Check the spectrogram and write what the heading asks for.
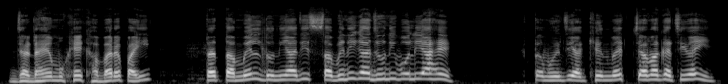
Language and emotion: Sindhi, happy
